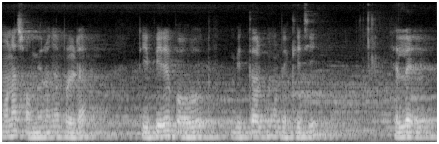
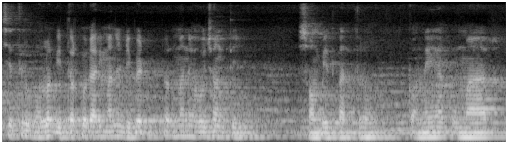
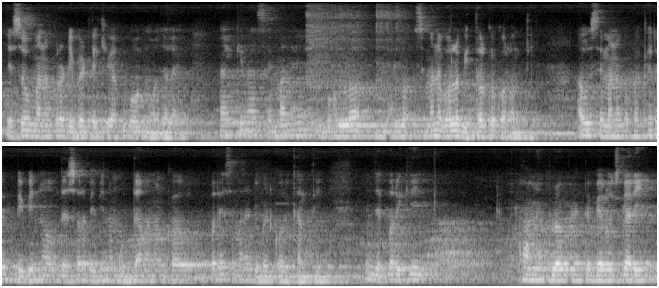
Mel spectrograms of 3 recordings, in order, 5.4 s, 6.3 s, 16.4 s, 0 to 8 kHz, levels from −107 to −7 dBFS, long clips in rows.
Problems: echo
